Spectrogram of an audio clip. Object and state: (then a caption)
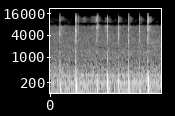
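Homemade bread loaf, baked through (hollow). Eight soft, dull taps on a loaf of fresh homemade bread, each a short low thump with little ring. The loaf sounds hollow, showing it is baked through.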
